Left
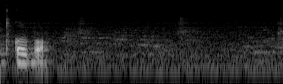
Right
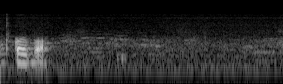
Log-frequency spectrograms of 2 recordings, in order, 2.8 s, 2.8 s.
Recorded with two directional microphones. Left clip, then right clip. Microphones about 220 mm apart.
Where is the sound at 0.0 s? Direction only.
10° left (ahead or behind).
